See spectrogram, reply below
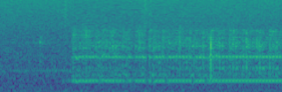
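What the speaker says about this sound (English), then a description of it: "You can hear that phone ringing." A telephone rings on the far end of an outgoing call, heard as a steady electronic ringback tone through the line, moderately faint and uninterrupted, with no talking.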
